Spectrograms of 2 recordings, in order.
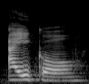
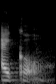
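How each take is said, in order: First: The name is said with an American pronunciation. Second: The name is said with a Japanese pronunciation. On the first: This is how the speaker grew up saying it. "Aiko is like how I grew up saying it" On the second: This is how a Japanese speaker would say it. "you would say Aiko if you were Japanese"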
